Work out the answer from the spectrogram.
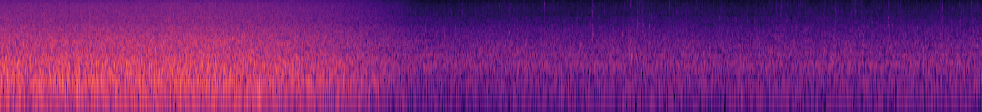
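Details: Loud broadband roar of surf and wind dominates for about four seconds, then drops to a softer, steady rush of water and wind with no animal calls heard.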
